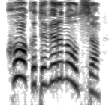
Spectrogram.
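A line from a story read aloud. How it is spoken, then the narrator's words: Exclaiming. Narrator (Russian): воскликнула Аня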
